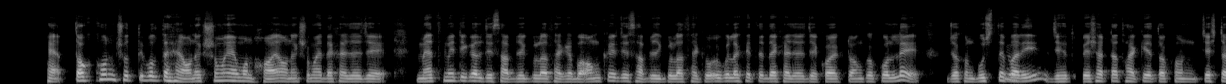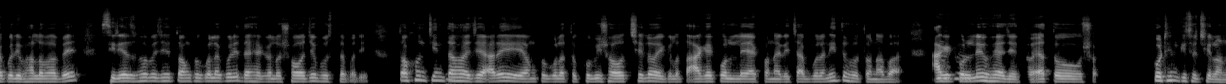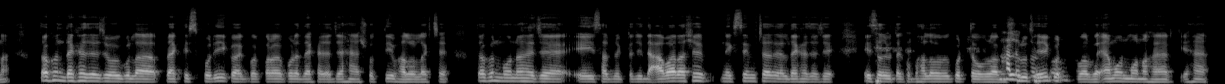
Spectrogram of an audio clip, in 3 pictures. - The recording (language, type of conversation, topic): Bengali, podcast, পরীক্ষার চাপের মধ্যে তুমি কীভাবে সামলে থাকো?
- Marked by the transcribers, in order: in English: "Mathematical"; "হলে" said as "হেল"; laugh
